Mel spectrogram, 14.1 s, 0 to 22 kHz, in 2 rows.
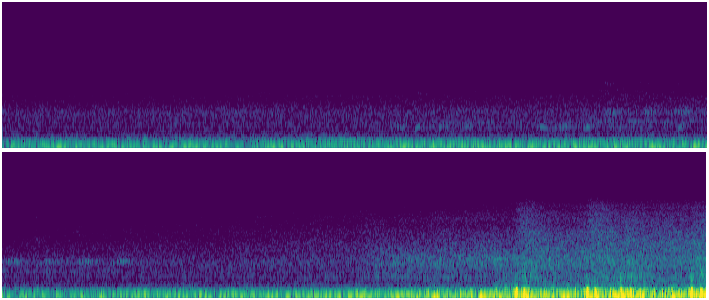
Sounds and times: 3.7s ravens 8.4s
8.4s powerful train moving fast 14.0s

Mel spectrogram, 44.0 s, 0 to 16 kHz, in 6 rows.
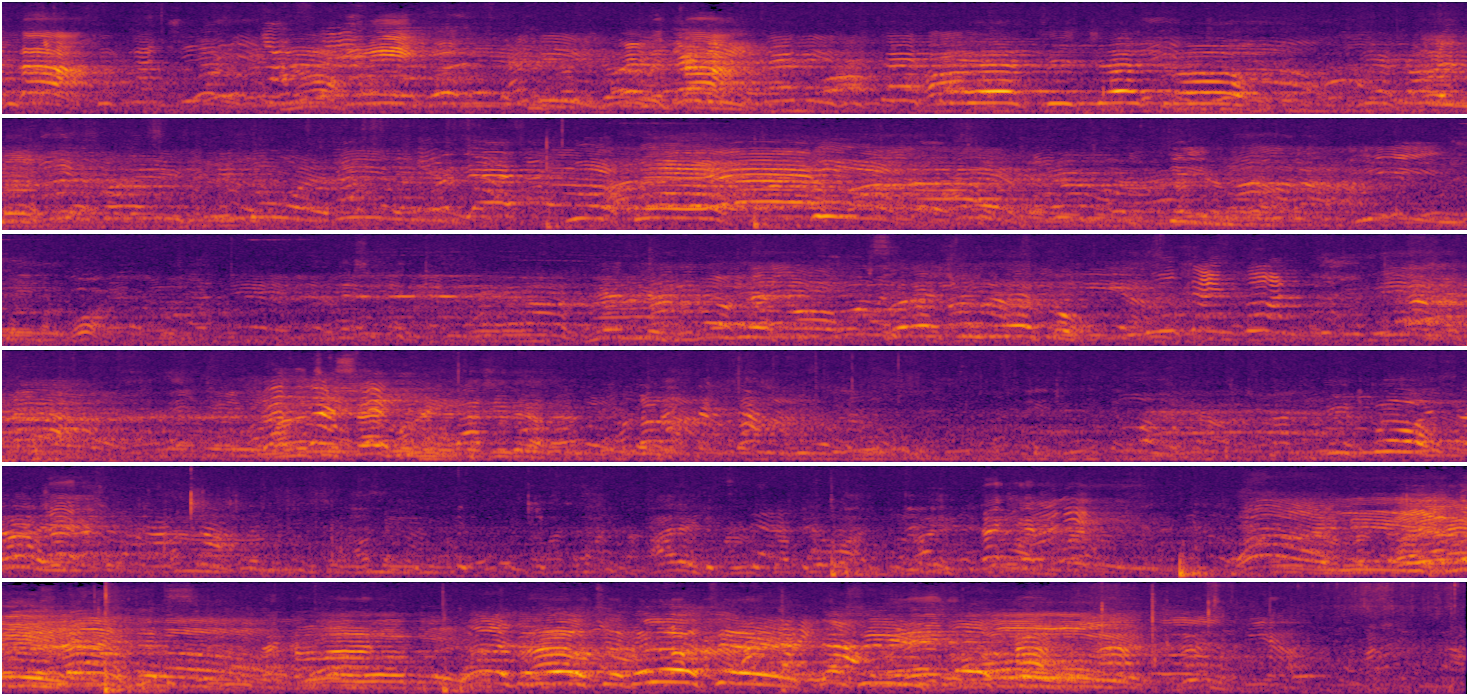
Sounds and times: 0.0s kids training football 43.9s

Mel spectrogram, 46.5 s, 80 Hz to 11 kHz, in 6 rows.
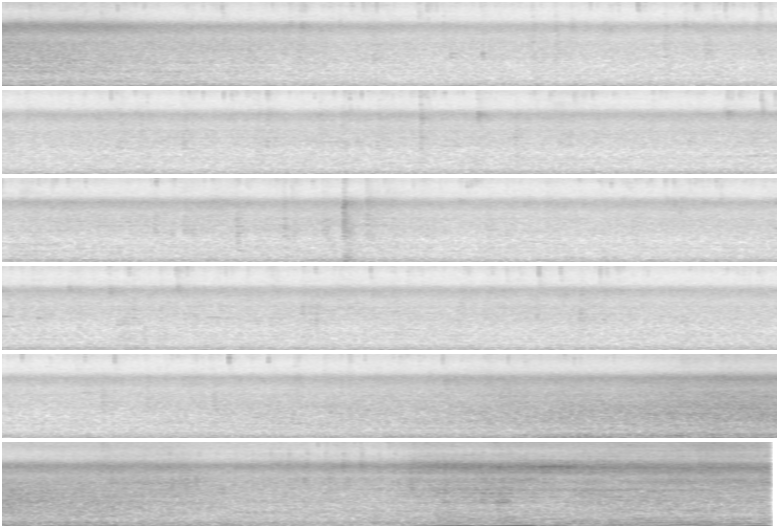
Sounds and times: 0.0s Traffic Sound 4.7s
0.0s Rain 46.4s
31.2s Traffic Sound 46.4s

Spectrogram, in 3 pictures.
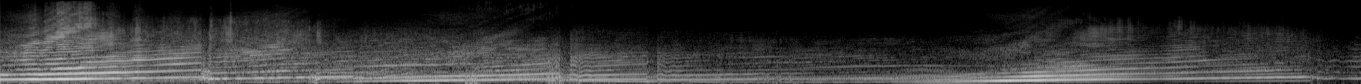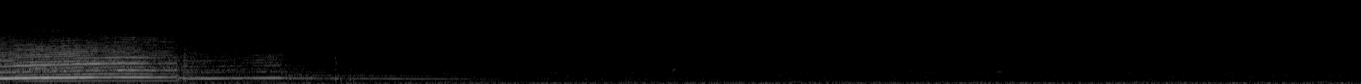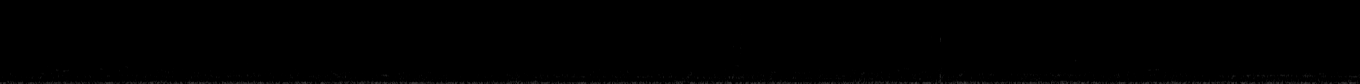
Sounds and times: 0.0s Motorcycle Road Racing 18.0s

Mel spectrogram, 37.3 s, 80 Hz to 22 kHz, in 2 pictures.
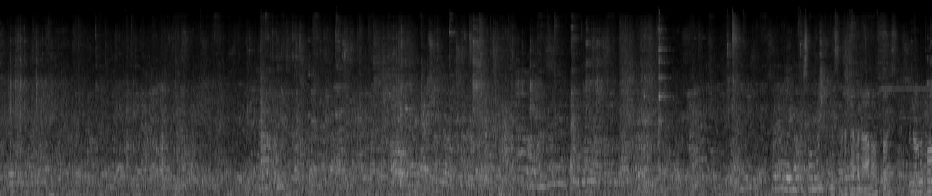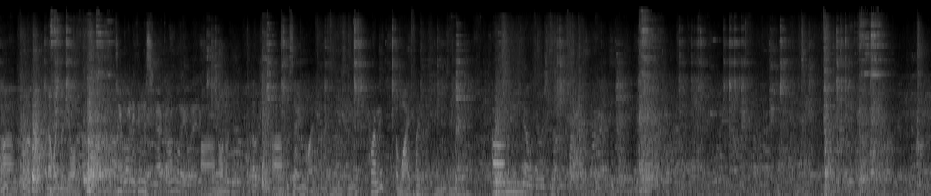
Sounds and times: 0.1s cutlery and dishes 0.9s
5.2s cutlery and dishes 15.0s
16.9s cutlery and dishes 21.0s
23.8s cutlery and dishes 29.0s
29.6s cutlery and dishes 37.2s

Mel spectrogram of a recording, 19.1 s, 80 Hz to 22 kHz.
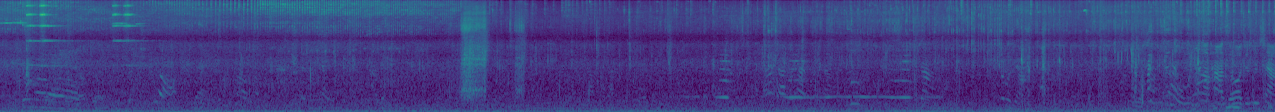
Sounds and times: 0.0s Bicycle voice 6.2s
0.0s Walking along the track 19.1s

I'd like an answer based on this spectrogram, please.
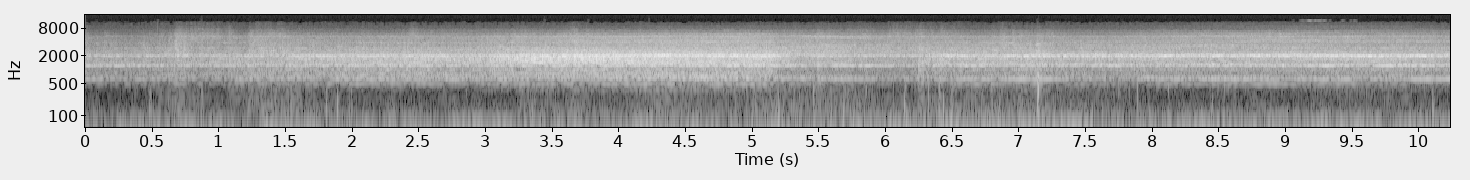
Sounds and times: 0.0s resonance inside a metal support pole 10.2s

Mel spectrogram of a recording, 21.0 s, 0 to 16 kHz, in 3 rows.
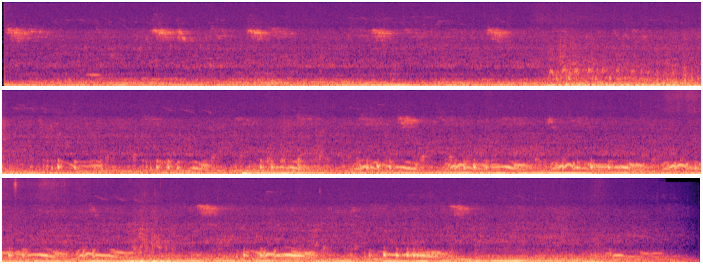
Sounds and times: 4.8s pigeon cage 20.8s

